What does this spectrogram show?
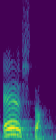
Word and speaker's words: esta: Então vamos lá, e está? Qual é a sílaba mais forte? Está, a segunda, está acentuada, certo? E a segunda aí que temos é esta, esta. A primeira sílaba é a mais forte.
